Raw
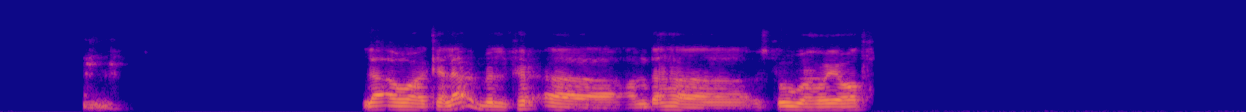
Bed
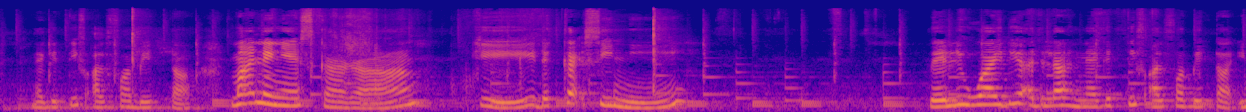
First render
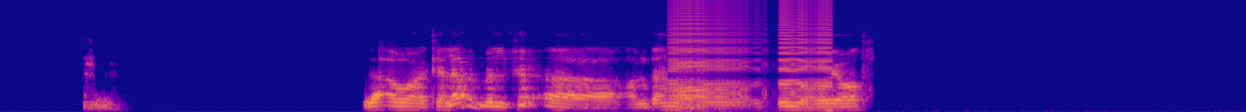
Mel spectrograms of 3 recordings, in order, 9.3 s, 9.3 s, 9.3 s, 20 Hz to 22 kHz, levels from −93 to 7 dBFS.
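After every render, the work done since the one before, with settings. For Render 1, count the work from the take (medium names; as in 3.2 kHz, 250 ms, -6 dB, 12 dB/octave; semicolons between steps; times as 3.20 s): 0.69–2.84 s: touch-sensitive low-pass 520–1900 Hz down, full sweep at -41 dBFS; 3.36–4.14 s: comb 3.5 ms, depth 94%; 5.00–6.24 s: sample-rate reducer 1.4 kHz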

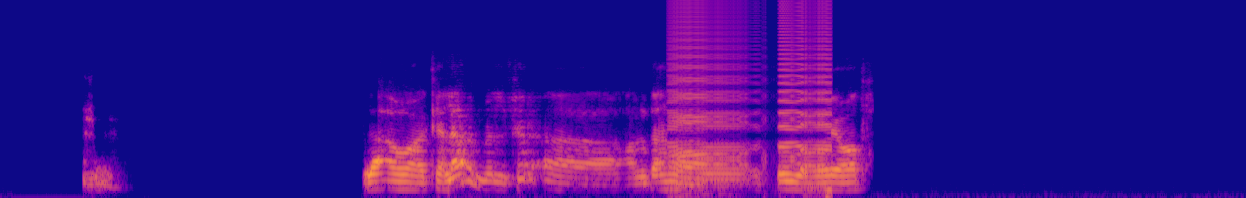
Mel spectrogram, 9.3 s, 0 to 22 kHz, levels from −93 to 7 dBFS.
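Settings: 0.69–2.86 s: comb of notches 270 Hz; 3.55–4.81 s: compression, threshold -30 dBFS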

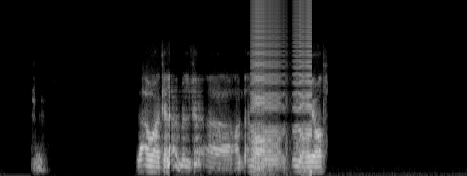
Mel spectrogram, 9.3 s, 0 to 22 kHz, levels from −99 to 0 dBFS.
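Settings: slow attack 223 ms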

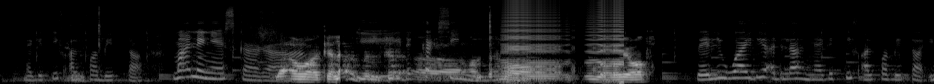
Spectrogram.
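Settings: add bed -14 dB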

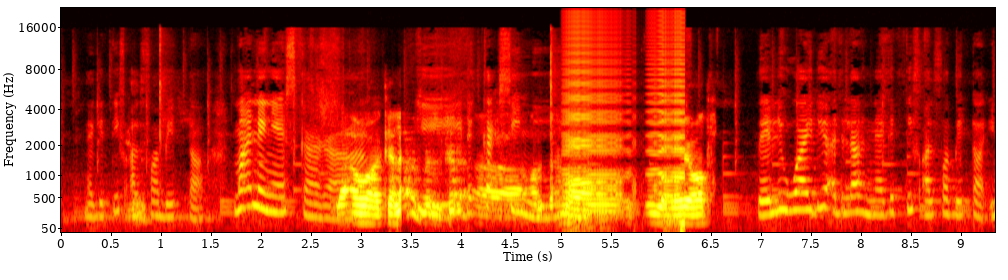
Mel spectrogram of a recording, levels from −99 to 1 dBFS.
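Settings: trim +10.5 dB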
